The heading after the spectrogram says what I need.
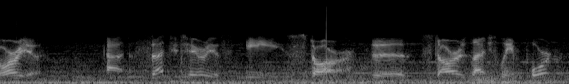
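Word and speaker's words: Sagittarius A*: Sagittarius A-star, because the star represents the fact that it's a very high energy radio source. The star is, you're supposed to pronounce it, just so you know.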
